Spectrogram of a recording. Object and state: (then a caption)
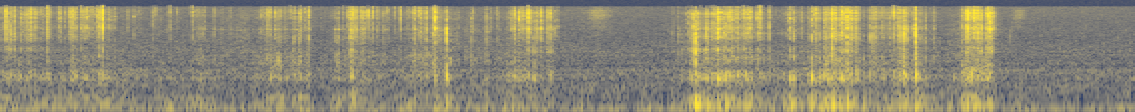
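Carpet backing being scored with a blade. A blade tip is dragged along the light, woven or felt underside of a small carpet piece held flat by one hand, scoring and scratching the backing. Quiet, dry, brushy scrapes repeat at roughly two per second over a low rumble, with brighter rasping bursts on some strokes.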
